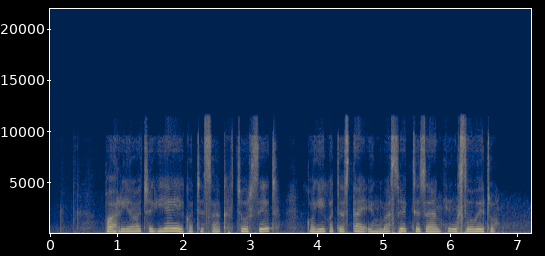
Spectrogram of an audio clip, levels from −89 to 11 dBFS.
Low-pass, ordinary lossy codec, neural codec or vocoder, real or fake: 9.9 kHz; Opus, 16 kbps; vocoder, 22.05 kHz, 80 mel bands, WaveNeXt; fake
